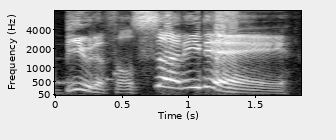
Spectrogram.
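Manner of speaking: loud, stretched-out sunny proclamation; hammed-up weather presenter; TV forecast announcer. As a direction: belt out the forecast slowly.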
